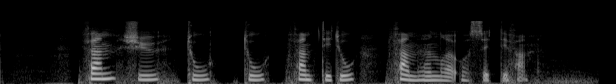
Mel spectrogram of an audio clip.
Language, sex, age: Norwegian, female, 32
